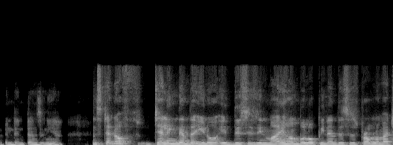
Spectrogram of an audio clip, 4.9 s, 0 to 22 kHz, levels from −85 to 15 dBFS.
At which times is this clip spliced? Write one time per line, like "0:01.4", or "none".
0:01.2

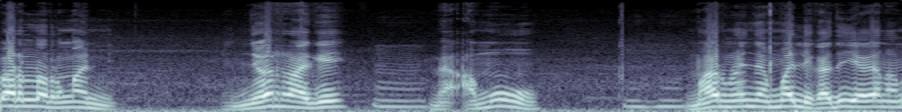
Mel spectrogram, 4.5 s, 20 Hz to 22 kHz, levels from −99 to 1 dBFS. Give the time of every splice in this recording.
0:03.0

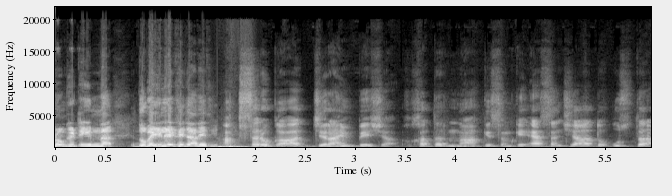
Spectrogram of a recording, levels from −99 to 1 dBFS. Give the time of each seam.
0:01.6

